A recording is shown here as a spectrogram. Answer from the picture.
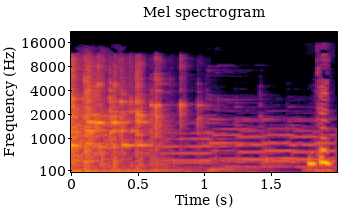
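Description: Sound effect of a small wooden chair cracking and breaking apart: a sharp crack, then a short run of splintering crackles that die away within about a second, over soft background music.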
